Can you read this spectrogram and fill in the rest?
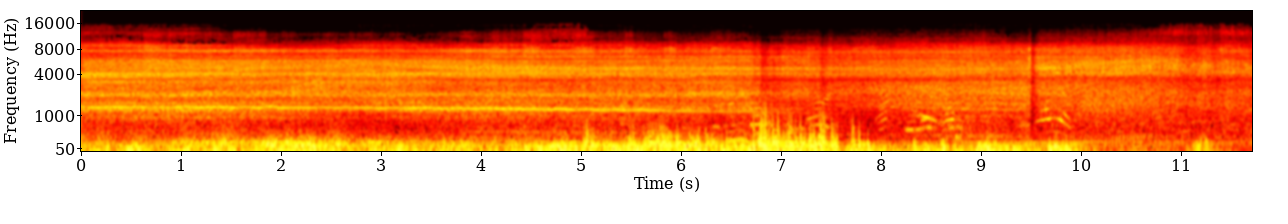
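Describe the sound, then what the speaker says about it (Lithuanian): A steady, high-pitched whirring drone hovers overhead at the Tegalalang rice terraces in Bali, its whine holding constant while people talk and call out nearby. "Čia droną filmuoja, gal Deivis?"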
